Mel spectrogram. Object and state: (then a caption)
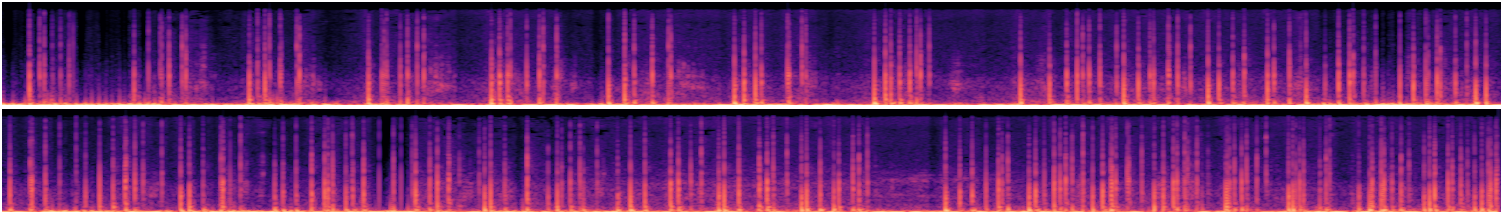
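Plastic sunscreen tube. Long nails tap fast on a blue plastic sunscreen tube held up in the air, making a dense, continuous stream of quick, dull, bassy clicks. The taps run together with no gaps and stay at a steady loud level throughout.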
